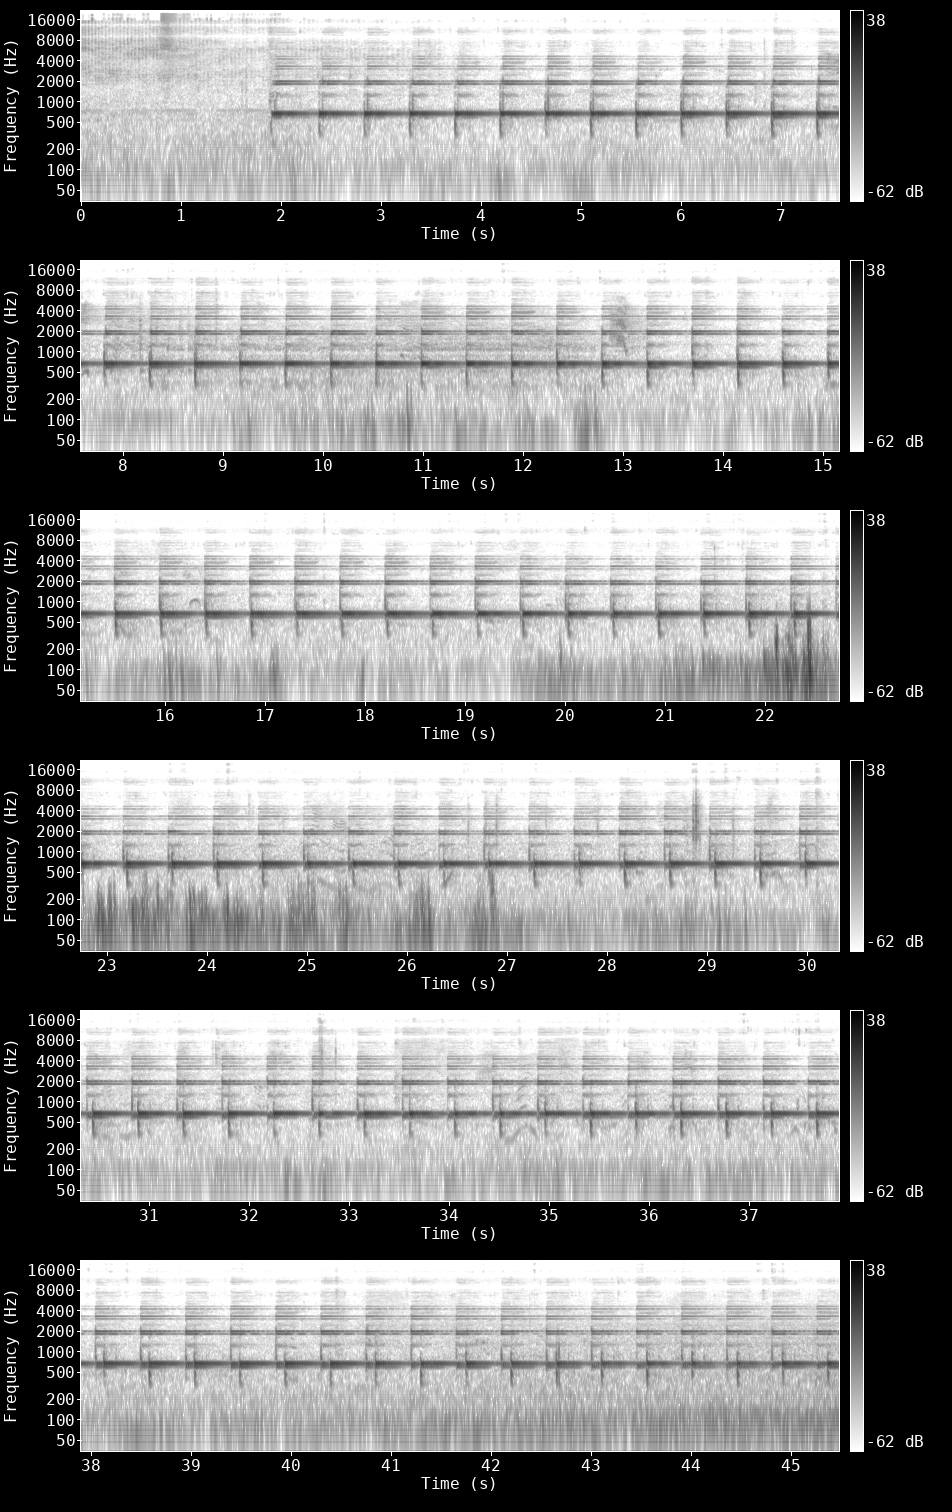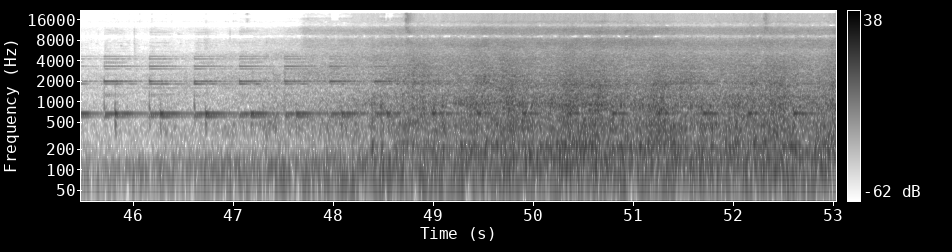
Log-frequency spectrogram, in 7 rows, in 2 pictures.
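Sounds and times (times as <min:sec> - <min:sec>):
train rumbling past: 0:00.0 - 0:05.7, 0:41.2 - 0:53.0.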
